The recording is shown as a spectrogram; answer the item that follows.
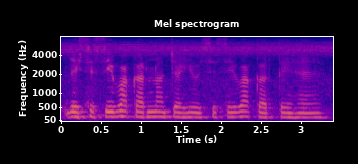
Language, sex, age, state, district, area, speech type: Hindi, female, 60+, Uttar Pradesh, Pratapgarh, urban, spontaneous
